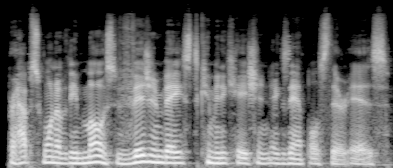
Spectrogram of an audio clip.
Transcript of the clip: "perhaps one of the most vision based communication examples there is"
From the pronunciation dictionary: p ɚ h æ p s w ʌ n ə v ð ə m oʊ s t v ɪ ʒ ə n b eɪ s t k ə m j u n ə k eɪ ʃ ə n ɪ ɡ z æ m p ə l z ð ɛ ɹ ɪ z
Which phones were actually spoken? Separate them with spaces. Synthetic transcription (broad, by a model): p ɚ h æ p s w ʌ n ə v ð ə m oʊ s t v ɪ ʒ ə n b eɪ s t k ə m j u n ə k eɪ ʃ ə n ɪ ɡ z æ m p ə l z ð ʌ ɹ ɪ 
